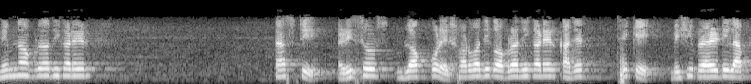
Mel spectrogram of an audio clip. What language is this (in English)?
Bangla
